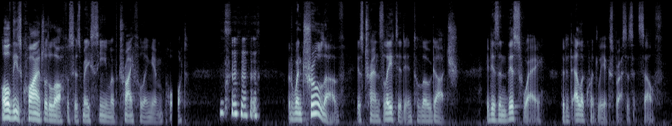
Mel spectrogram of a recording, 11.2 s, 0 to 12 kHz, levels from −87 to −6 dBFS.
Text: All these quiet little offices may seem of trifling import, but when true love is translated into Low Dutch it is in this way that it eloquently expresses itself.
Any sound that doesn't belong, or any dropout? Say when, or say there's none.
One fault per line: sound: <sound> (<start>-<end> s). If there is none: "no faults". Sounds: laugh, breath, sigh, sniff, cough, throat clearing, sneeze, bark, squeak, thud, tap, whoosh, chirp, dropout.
sound: dropout (2.9-3.0 s)
sound: laugh (3.7-4.3 s)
